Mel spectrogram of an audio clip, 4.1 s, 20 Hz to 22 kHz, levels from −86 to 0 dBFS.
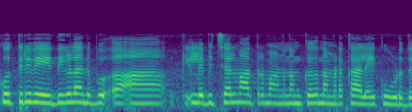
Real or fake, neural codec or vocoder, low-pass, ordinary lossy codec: real; none; 7.2 kHz; none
